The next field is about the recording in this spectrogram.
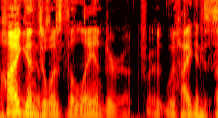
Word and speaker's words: Huygens: Huygens.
